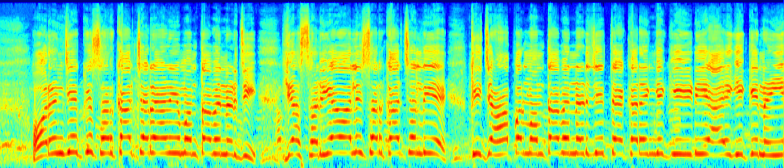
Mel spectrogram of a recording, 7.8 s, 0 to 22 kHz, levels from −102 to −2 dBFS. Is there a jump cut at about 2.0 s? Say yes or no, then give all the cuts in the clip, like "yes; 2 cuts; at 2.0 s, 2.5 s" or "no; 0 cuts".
no; 0 cuts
